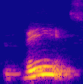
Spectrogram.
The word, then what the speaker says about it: these: la primera sílaba y el sonido se alarga un poco más aunque pareciera que fuera el mismo pis esa es la gran diferencia al singular porque no sólo se pronuncia así poco más en seco bis bis y el plural y se alarga su pronunciación entonces en los ejemplos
